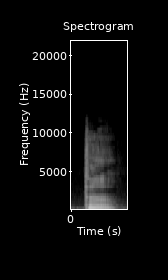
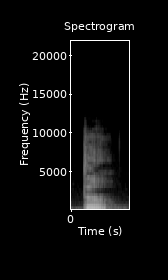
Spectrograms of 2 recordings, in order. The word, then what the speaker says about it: teint: Teindre, teint. Okay, as usual, final T not pronounced. Atteint, éteint. Fin, peint, teint.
